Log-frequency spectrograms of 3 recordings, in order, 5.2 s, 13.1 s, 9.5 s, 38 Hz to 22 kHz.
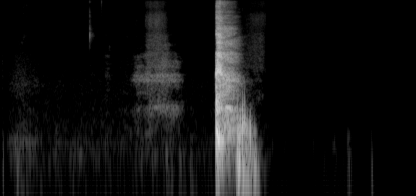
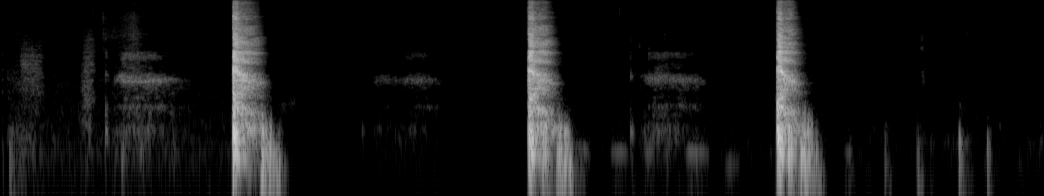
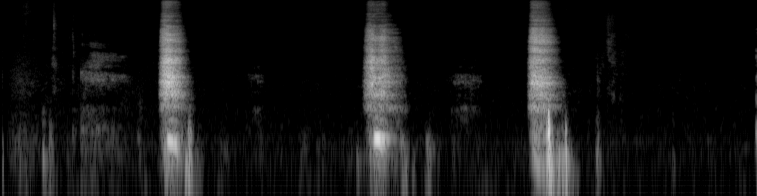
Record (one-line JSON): {"cough_length": "5.2 s", "cough_amplitude": 32768, "cough_signal_mean_std_ratio": 0.16, "three_cough_length": "13.1 s", "three_cough_amplitude": 32768, "three_cough_signal_mean_std_ratio": 0.18, "exhalation_length": "9.5 s", "exhalation_amplitude": 32217, "exhalation_signal_mean_std_ratio": 0.22, "survey_phase": "beta (2021-08-13 to 2022-03-07)", "age": "45-64", "gender": "Female", "wearing_mask": "No", "symptom_none": true, "smoker_status": "Ex-smoker", "respiratory_condition_asthma": false, "respiratory_condition_other": false, "recruitment_source": "REACT", "submission_delay": "1 day", "covid_test_result": "Negative", "covid_test_method": "RT-qPCR"}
